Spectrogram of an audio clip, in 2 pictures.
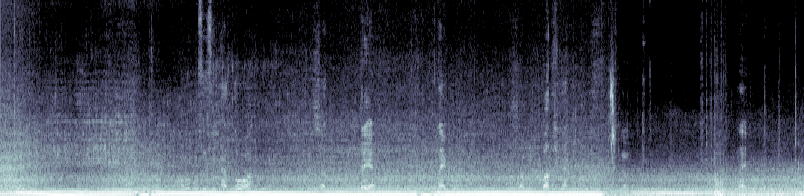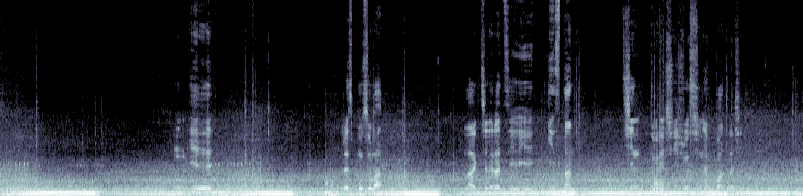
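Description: Volkswagen Passat engine with a freshly remapped ECU, heard from inside the cabin, accelerating hard through the gears. The engine note climbs in pitch and drops at a gearchange about three seconds in, climbs again and drops at a second change near nine seconds, then holds steady at motorway speed, with a few brief lifts off the throttle.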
